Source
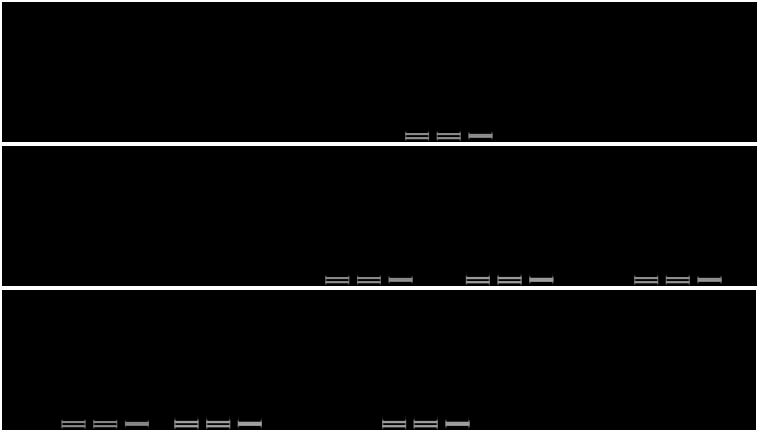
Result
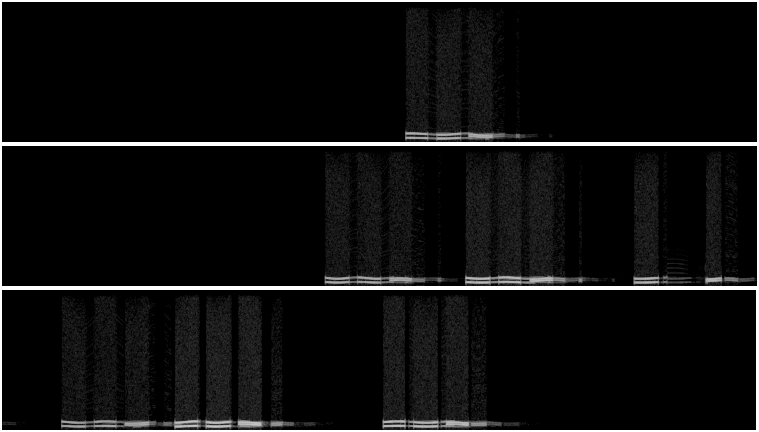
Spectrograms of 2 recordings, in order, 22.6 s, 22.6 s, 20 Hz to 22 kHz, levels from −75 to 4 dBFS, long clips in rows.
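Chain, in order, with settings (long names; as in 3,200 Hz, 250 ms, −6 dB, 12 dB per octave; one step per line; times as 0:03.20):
delay that plays each chunk backwards 157 ms, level −11 dB
in parallel at −1 dB: brickwall limiter −25 dBFS, peak gain reduction 9 dB
0:14.13–0:14.59: on the sum: gate with flip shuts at −27 dBFS, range −29 dB
bit reduction 8 bits
tape wow and flutter 130 cents
single-tap delay 328 ms −21 dB
on a send at −23 dB: convolution reverb RT60 1.9 s, pre-delay 3 ms
on the sum: expander for the loud parts 1.5 to 1, over −47 dBFS
level +5.5 dB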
